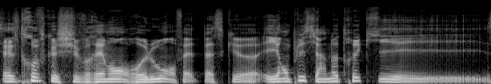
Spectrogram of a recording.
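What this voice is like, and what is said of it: Bordeaux regional French accent. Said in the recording (French): “j'ai un accent bordelais pour tout le monde, je sais que ça choque ... Je dis rose, chauve, jeune.”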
